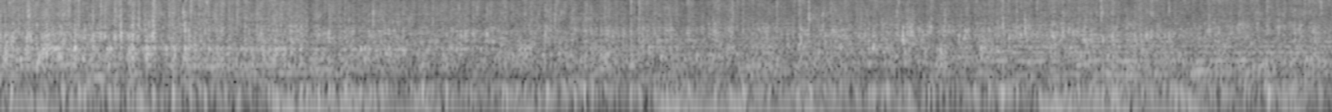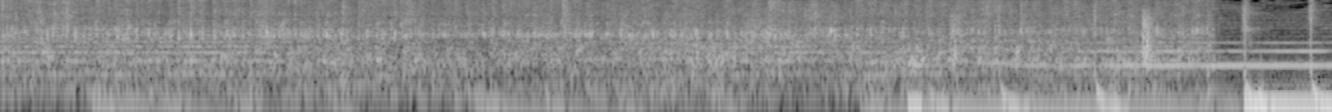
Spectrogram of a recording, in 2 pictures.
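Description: Water gushes and splashes steadily at the source of the Son river at Sonmuda, Amarkantak, a continuous broadband rush with no talk, growing louder near the end.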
